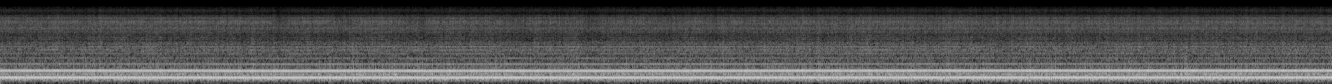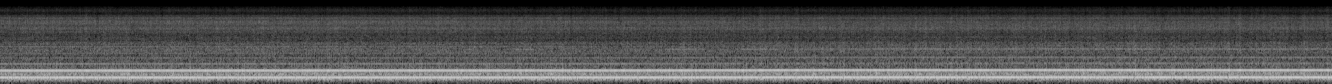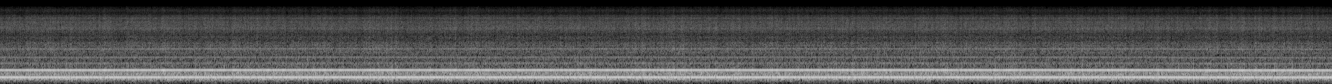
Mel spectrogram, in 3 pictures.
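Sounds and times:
propeller plane engine droning: 0.0 - 39.9.

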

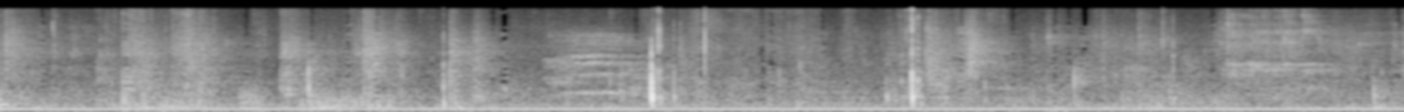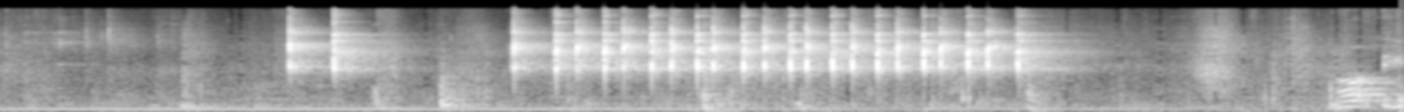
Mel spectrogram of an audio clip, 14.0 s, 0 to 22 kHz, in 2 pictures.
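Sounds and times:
training clicker clicking: 8.5 - 9.0, 9.6 - 12.5.

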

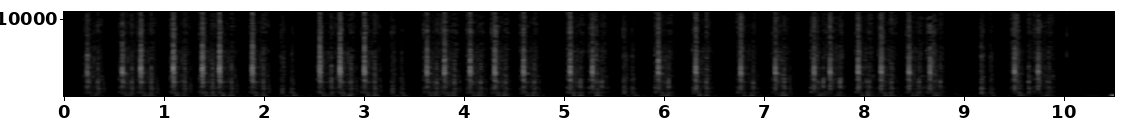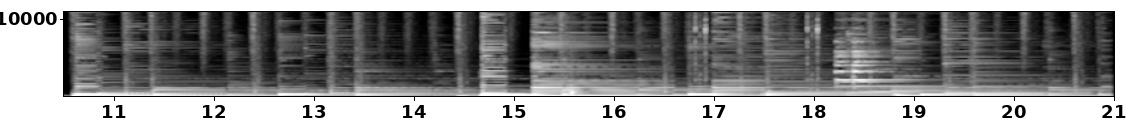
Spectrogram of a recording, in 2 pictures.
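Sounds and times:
typewriter key clicks: 0.2 - 10.0
strummed guitar chord: 18.3 - 20.5.

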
